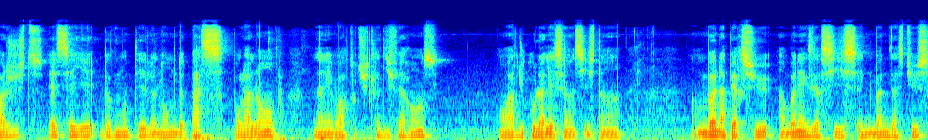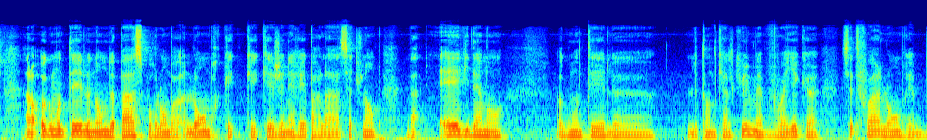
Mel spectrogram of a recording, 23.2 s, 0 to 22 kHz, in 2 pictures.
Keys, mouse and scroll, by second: 0.2 click, 1.2 ctrl+s.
